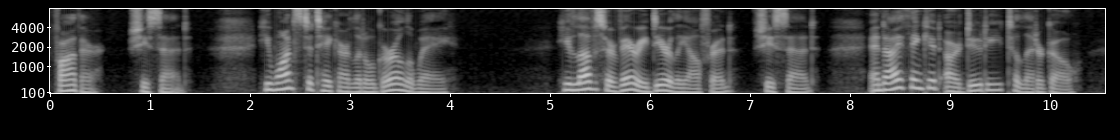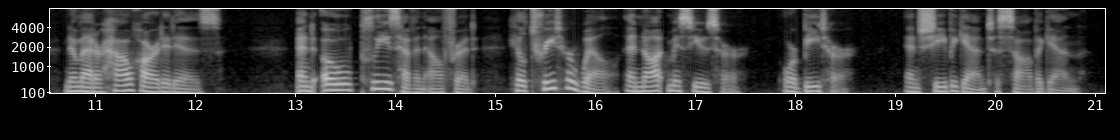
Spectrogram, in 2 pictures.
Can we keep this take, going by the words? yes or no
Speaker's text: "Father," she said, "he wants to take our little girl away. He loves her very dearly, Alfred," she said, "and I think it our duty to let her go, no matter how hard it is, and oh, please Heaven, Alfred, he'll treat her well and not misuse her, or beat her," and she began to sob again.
yes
